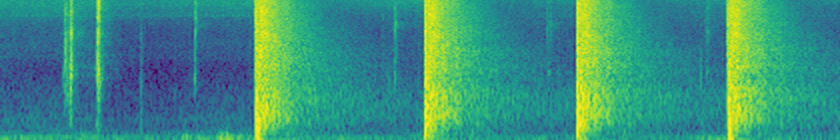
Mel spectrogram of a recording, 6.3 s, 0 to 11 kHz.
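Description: Four loud, sharp shots from a Glock 43 pistol fired after being soaked underwater, spaced roughly a second apart outdoors, each with a ringing decay, preceded by a few faint clicks of handling.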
